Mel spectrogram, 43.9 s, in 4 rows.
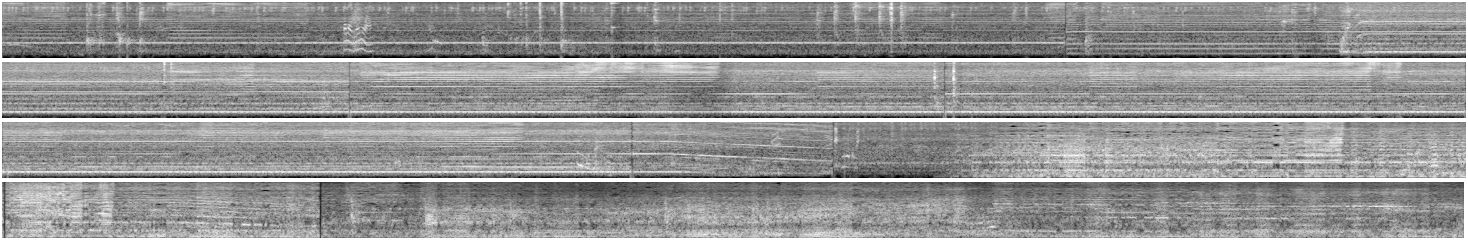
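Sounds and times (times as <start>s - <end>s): cutter milling wood: 0.0s - 37.1s
spindle moulder motor hum and whine: 16.3s - 43.9s.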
